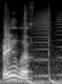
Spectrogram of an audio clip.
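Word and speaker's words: Byleth: next DLC character with the fire emblem pronounced bailiff she believed it but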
